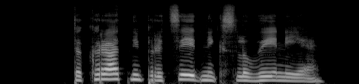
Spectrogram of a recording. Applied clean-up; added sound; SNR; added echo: neural mask model DeepFilterNet 3.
